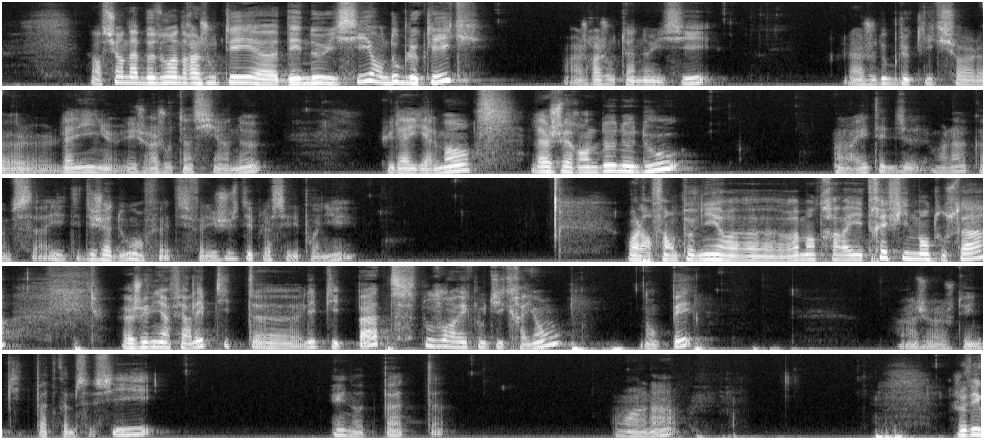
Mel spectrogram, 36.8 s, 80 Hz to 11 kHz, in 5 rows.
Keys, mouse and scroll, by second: 0.3 middle click, 0.3-0.7 scroll up 1, 3.4 click, 4.4 click, 5.6 click, 6.4-7.6 drag, 8.4 click, 9.1 click, 11.5 click, 12.8 click, 13.8 click, 15.1 click, 16.4 click, 17.3 middle click, 18.9 click, 19.8 KP_Subtract, 20.8 click, 22.2 click, 26.4 n, 27.3 p, 27.5 click, 28.7-30.0 drag, 30.8-32.1 drag, 33.0-34.3 drag, 34.9 F2, 35.4 click, 36.0 F1.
